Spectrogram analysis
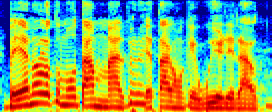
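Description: Podcast host, young Puerto Rican man, slightly higher voice, lively comic storyteller. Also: very fast. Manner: animated, mixes in English words, acts out scenes. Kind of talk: casual comedic storytelling.

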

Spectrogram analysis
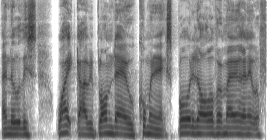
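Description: Man, rapid speech, earnest and rambling, matey podcast guest, dry sound. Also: on the high side, fairly even intonation, no room sound. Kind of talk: casual chat.

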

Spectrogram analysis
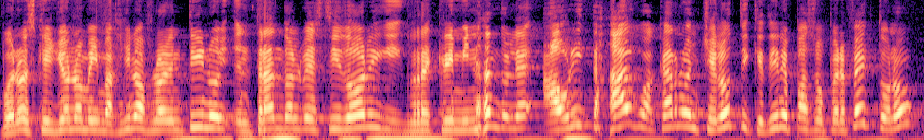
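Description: A man's voice: extremely high pitch, quick pace, fairly bright tone. A man hosting a football talk show, presenting and passing questions to his colleagues. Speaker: sports show host.

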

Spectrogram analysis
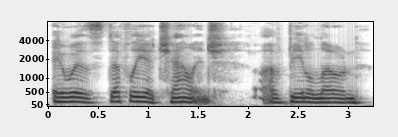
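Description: A man co-hosting a podcast in a casual chat, telling a story in an animated way and laughing often. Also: fairly high pitch, normal speed. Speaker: podcast co-host.

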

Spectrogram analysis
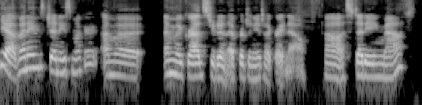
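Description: A woman's voice: medium pitch, moderate pace, a little mellow. A young woman in her twenties co-hosting a podcast, giggly and self-deprecating in casual chat. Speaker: podcast co-host.

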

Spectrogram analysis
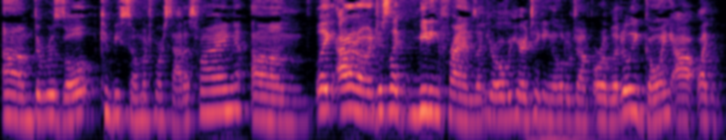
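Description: A woman's voice: mid-range voice, steady tone, fast talker, hardly any pauses, darkish tone. A nineteen-year-old woman from Texas, a podcast guest chatting in a rambling way with many fillers. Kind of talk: casual chat. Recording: echoey room.

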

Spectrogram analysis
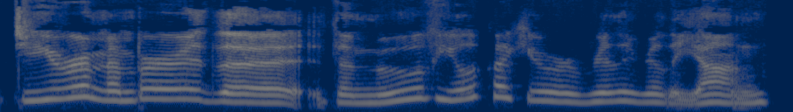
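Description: A woman's voice: on the high side, moderate pace, darkish tone, dry recording. Chatty, nervous young woman host. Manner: nervous, chatty with many fillers and restarts. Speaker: podcast host. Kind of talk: casual interview.

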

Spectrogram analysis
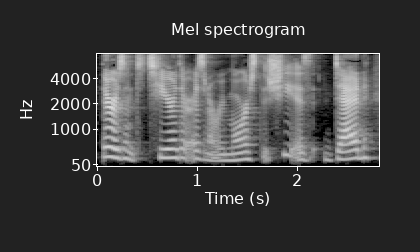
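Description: A woman's voice: mid-range voice, moderate pace. A woman with a mid-range voice talks through a TV recap as a podcast host. She is blunt and opinionated in a casual way and often breaks off to restart a sentence.

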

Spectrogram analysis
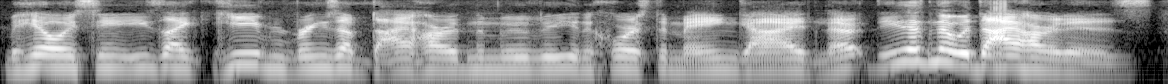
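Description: Male podcast co-host, high voice with a gravelly edge, very sharp bright tone, joking around in casual movie chat. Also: no room sound. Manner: jokey, quick quips and put-on shouts.

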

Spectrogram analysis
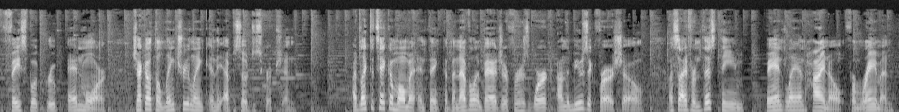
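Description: Animated male podcast host. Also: medium pitch. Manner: animated, retelling scenes with acted quotes. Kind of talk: casual podcast recap and announcements.

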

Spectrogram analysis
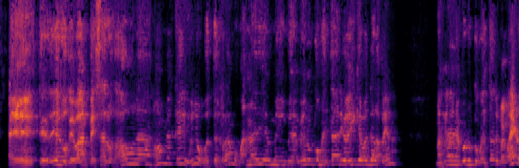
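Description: A high-pitched man from Cuba, with a Cuban accent, hosts an informal livestream where he rants about politics and chats with commenters. His talk is repetitive, slangy, and laced with swearing. The echoey, untreated room colors the sound.

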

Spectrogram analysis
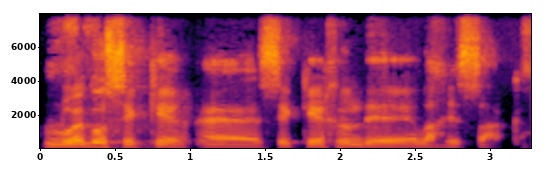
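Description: A man's voice: mid-range voice, takes it slowly, a little mellow. A man chatting casually as an interview guest, in Spanish tinged with Portuguese, a mix of the two. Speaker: podcast guest, jiu-jitsu gym owner.

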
